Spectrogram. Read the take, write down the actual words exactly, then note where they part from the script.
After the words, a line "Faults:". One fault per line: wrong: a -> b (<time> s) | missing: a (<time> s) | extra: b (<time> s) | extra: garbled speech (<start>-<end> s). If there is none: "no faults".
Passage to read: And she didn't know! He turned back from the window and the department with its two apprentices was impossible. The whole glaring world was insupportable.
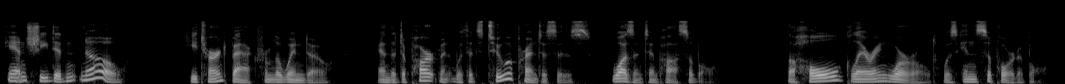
And she didn't know! He turned back from the window and the department with its two apprentices wasn't impossible. The whole glaring world was insupportable.
Faults:
wrong: was -> wasn't (6.1 s)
